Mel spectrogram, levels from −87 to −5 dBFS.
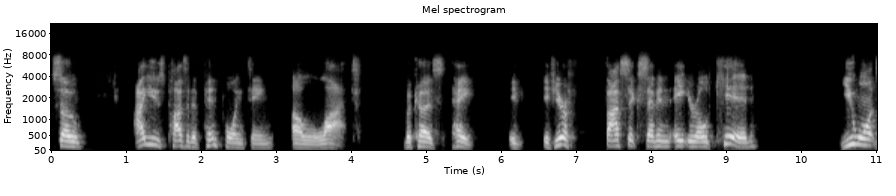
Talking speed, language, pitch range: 110 wpm, English, 140-185 Hz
